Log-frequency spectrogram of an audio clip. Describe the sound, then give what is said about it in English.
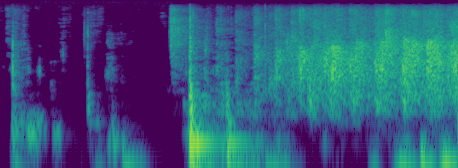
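An audience breaks into applause, starting with a few scattered claps and swelling into steady, dense clapping from a room full of people that continues to the end. “Oh, it's nice to get applause.”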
